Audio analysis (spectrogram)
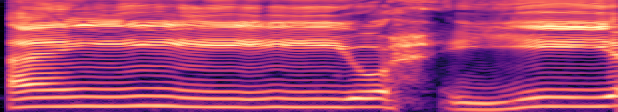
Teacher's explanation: الحا کو حلق کے درمیانی حصے سے اور یا کے نیچے زیر پڑھیں گے اور دوسری یا پر زبر پڑھیں گے۔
